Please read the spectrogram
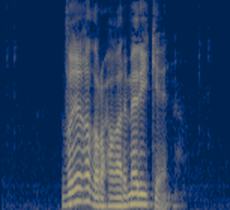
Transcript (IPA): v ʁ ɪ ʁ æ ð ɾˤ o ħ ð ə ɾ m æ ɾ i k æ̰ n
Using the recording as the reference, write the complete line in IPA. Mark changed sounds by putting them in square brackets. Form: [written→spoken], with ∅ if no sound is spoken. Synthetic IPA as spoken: v ʁ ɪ ʁ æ ð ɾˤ o ħ [ð→ʁ] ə ɾ m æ ɾ i k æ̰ n

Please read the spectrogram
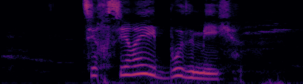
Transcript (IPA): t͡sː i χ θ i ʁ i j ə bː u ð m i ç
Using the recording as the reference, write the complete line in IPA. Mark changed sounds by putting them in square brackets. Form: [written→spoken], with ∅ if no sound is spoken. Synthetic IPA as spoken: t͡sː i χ [θ→s] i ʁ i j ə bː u ð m i ç

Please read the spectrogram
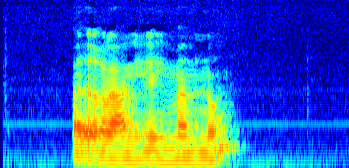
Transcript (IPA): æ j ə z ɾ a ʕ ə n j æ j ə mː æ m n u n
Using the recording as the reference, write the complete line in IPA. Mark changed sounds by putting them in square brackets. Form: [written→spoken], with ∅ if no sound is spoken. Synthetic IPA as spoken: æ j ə [z→ʁ] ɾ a ʕ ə n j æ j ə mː æ m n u n

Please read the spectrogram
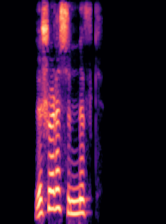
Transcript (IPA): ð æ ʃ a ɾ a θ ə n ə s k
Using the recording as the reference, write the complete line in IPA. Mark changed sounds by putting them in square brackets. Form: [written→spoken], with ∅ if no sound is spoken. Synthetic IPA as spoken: ð æ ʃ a ɾ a [θ→s] ə [n→nː] ə [s→f] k

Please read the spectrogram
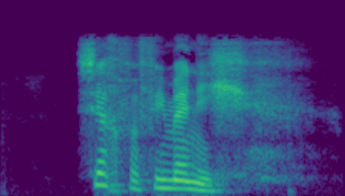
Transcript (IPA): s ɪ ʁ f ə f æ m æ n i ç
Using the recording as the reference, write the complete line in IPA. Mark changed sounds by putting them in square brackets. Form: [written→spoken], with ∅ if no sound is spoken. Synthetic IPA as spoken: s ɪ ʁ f ə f [æ→i] m æ n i ç

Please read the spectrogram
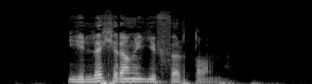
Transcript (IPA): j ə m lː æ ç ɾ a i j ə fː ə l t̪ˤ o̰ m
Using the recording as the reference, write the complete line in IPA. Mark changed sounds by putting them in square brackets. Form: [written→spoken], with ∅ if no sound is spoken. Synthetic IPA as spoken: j ə [m→∅] lː æ ç ɾ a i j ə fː ə [l→ɾ] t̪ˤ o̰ m

